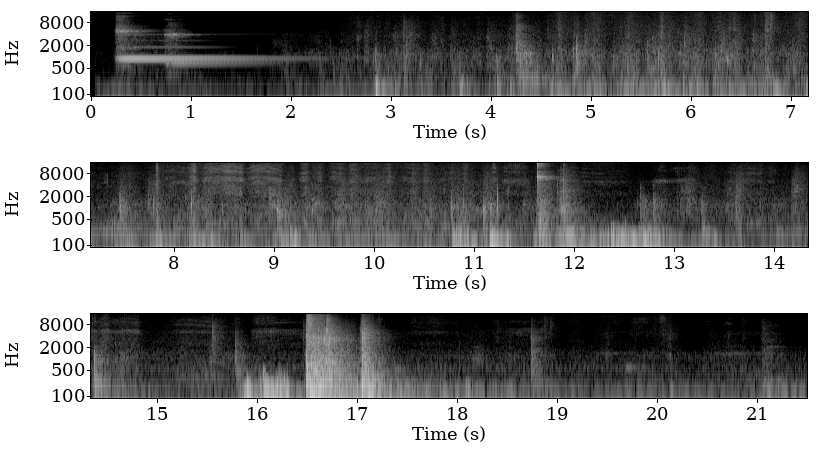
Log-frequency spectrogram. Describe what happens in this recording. doorbell ringing, walking down the stairs, opening and closing doors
